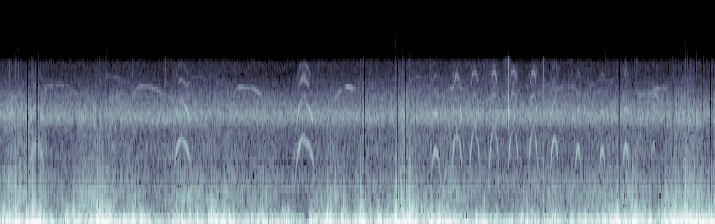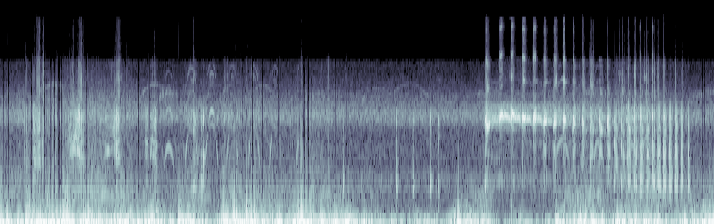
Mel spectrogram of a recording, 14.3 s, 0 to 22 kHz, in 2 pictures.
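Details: Royal albatross, father returning to feed chick at nest, New Zealand, 7:58 pm, 28 March 2023: hoarse honking notes midway, then a louder braying, rattling burst near the end, under heavy steady wind roar.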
